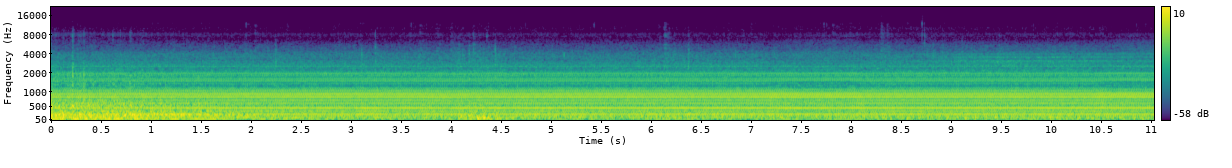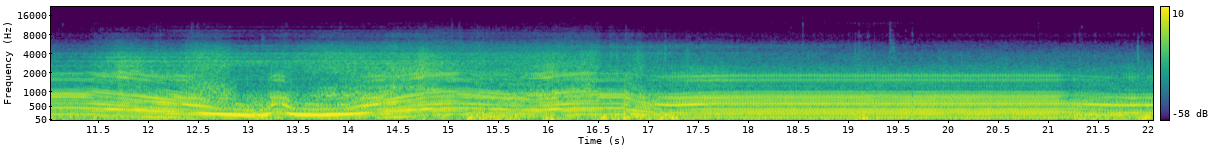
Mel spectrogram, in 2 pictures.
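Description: A car engine hums steadily at speed.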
